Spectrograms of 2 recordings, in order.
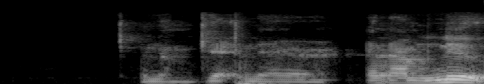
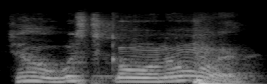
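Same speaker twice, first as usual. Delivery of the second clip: high, puzzled question; pitched-up, baffled reaction; retold bewilderment; 8 semitones higher than usual. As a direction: re-enact being taken aback. Retold reaction to many missed messages.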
